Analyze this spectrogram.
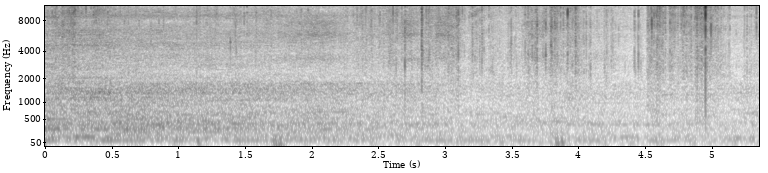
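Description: Outdoor street ambience from a phone video played back over the room's speakers: a steady rush of wind and distant traffic, easing after the first couple of seconds, with a few scattered sharp clicks.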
